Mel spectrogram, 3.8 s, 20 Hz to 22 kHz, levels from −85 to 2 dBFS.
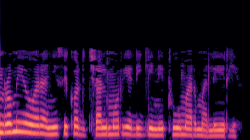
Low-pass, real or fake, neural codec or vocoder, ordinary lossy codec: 5.4 kHz; real; none; MP3, 24 kbps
